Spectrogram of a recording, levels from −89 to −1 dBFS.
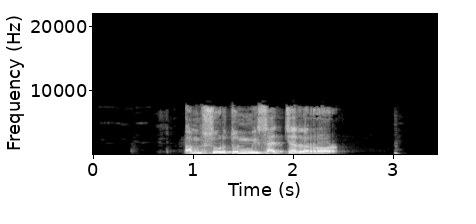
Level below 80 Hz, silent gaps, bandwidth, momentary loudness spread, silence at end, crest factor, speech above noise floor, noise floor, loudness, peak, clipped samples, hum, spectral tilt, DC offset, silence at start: -52 dBFS; none; 8.2 kHz; 6 LU; 1 s; 12 dB; 57 dB; -66 dBFS; -11 LUFS; -2 dBFS; under 0.1%; none; -4.5 dB/octave; under 0.1%; 0.9 s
